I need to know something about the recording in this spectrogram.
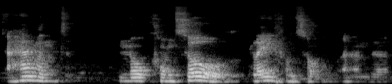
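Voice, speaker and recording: Halting man in an echoey room. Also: on the high side, a little mellow. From Switzerland. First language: Swiss German and Italian. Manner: halting, many fillers and restarts, reads chat aloud. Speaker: live-stream host reading chat. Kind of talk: casual live-stream chat. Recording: echoey room with faint noise.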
